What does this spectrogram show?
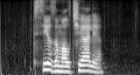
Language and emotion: Russian, angry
